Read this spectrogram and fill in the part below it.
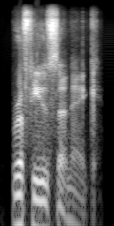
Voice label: "refusenik", British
